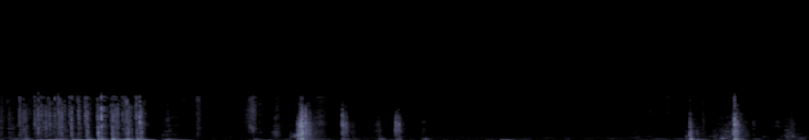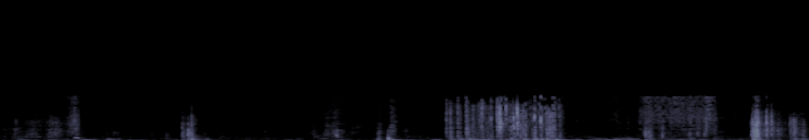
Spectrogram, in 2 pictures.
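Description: A deck of cards being shuffled: dense, papery riffling bursts at the start and again near the end, with scattered light taps and clicks in between and no voices.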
